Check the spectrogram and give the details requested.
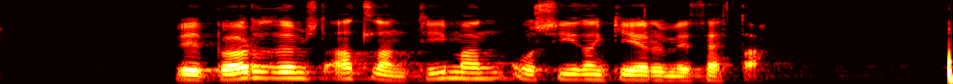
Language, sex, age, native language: Icelandic, male, 60-69, Icelandic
